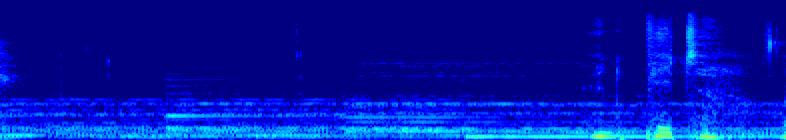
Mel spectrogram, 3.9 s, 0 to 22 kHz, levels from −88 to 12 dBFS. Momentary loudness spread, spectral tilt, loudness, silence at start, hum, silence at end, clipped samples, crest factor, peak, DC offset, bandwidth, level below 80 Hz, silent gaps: 14 LU; -5.5 dB/octave; -49 LUFS; 0 s; none; 0 s; under 0.1%; 18 dB; -30 dBFS; under 0.1%; 15 kHz; -66 dBFS; none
